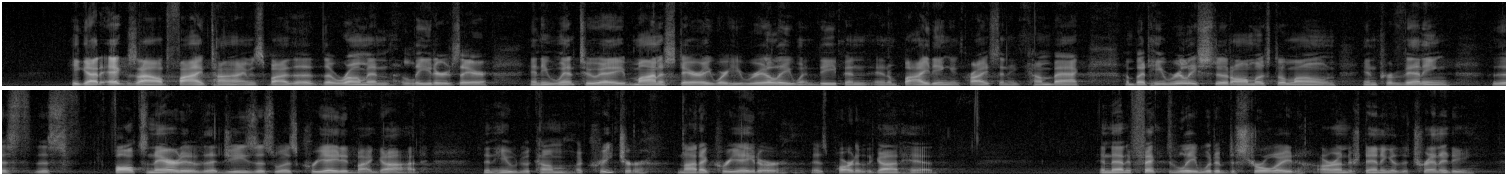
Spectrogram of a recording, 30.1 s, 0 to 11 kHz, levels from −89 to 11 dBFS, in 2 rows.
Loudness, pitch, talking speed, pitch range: -28 LUFS, 110 Hz, 150 wpm, 105-120 Hz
